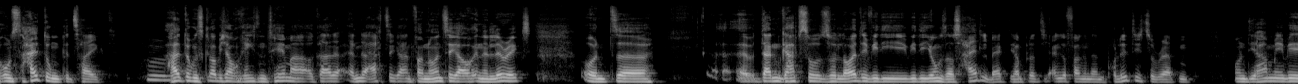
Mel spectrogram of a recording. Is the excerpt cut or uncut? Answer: uncut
